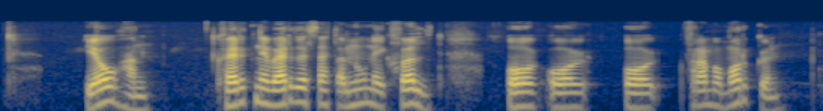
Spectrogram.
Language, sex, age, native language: Icelandic, male, 30-39, Icelandic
